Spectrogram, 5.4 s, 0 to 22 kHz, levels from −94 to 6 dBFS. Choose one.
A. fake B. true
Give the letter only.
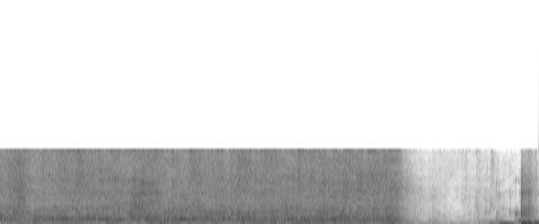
A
